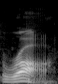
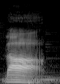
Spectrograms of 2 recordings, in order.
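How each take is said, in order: First: The first sound is a plain English R. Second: The first sound is a soft tapped L-R sound. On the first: The speaker calls it wrong. "and it's definitely not raw" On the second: The speaker calls it right. "we can hear that the sound would become la"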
